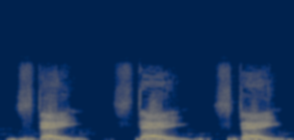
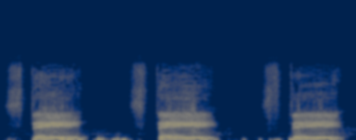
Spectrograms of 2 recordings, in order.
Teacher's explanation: look at the last sound it is like you know moving from a to e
